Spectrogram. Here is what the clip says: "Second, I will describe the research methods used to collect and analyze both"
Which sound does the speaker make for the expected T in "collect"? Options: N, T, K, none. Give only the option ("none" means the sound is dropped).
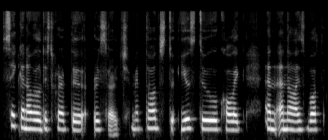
none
